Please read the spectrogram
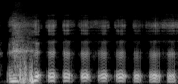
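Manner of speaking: high stuttering "huh-huh-huh" laugh; crazy Butthead laugh. Retold or imitated. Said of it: "If you laugh one more time".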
